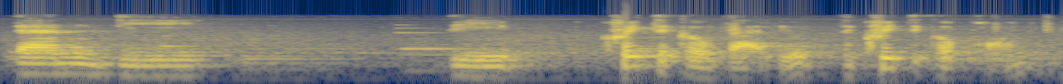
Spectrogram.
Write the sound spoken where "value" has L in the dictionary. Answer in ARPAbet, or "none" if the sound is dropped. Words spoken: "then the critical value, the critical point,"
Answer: L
